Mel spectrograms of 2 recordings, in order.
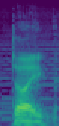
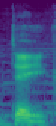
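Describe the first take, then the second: First: The vowel sounds like the one in 'die'. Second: The vowel sounds like the one in 'day'. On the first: This is how English speakers say it. "and English is" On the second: This is how Dutch speakers say it. "Dutch, it would be"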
